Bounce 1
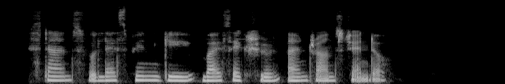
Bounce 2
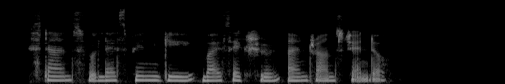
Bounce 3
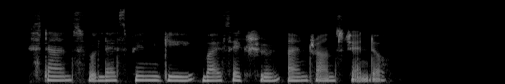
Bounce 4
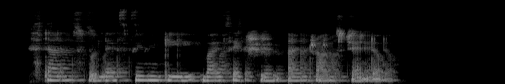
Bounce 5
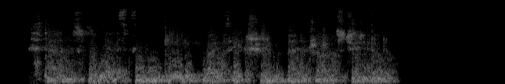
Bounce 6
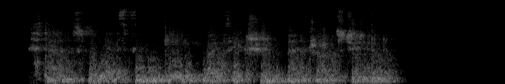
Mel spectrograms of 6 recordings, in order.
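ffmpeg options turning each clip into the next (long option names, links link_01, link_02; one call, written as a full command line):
ffmpeg -i in.wav -af "acompressor=threshold=-28dB:ratio=2.5,volume=-6dB" out.wav
ffmpeg -i in.wav -af anull out.wav
ffmpeg -i in.wav -filter_complex "[0:a]asplit=2[link_01][link_02];[link_02]adelay=25,volume=-7dB[link_03];[link_01][link_03]amix=inputs=2:normalize=0,aecho=1:1:119:0.376" out.wav
ffmpeg -i in.wav -af "volume=35.5dB,asoftclip=hard,volume=-35.5dB,anlmdn=0.0000631,afftfilt=real='hypot(re,im)*cos(2*PI*random(0))':imag='hypot(re,im)*sin(2*PI*random(1))':win_size=512:overlap=0.75,volume=5.5dB" out.wav
ffmpeg -i in.wav -af "aecho=1:1:78:0.251" out.wav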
